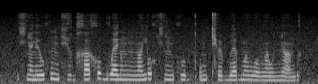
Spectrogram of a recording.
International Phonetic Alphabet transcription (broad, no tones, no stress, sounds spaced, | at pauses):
ç ɛ̃ ɾʲ ɤ xʷ ɐ̃ ŋ ç ø ɡ x ɐ x o ɡ w ɛ ɾʲ ə̃ ŋʷ ə̃ ŋ ɐ̃ j o x ç ɛ̃ ŋ xʷ ɐ b kʷʼ ɛ ŋ cʰ ø b ɛ b ɐ̃ v o v ɐ̃ w ɲ ɐ̃ ɡ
